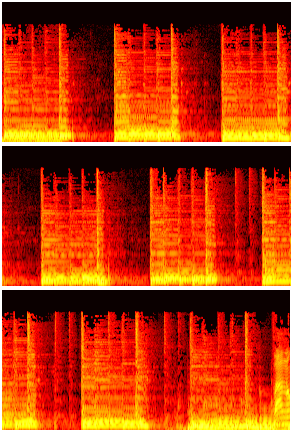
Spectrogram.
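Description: A Celtic ballad plays loud and close, its full chords arriving in steady repeated phrases, each swelling and then falling back to a brief hush before the next one starts.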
